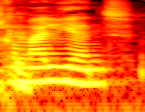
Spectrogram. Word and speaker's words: Ramalho Eanes: Ou o antigo presidente da República, que era Ramalho Eanes, nós pronunciamos Ramalho e Eanes. E nós dizemos Ramalhianes. Exatamente, como se fosse uma só palavra, exatamente.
